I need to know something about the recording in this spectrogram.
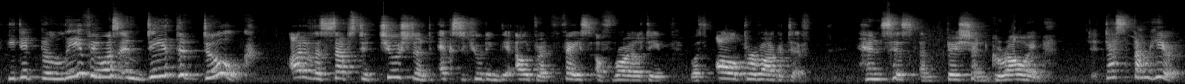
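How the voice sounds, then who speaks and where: A woman's voice: on the high side, fairly bright tone. A woman playing a bitter, scholarly deposed duchess and sorceress mother in Shakespearean audio drama, speaking in a declamatory, emphatic way that demands attention. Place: indoor room, recorded over internet link. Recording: roomy remote recording, noise.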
